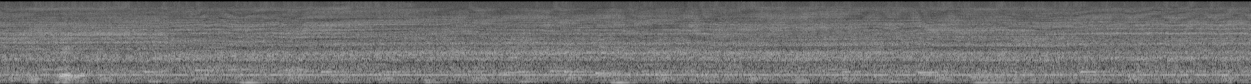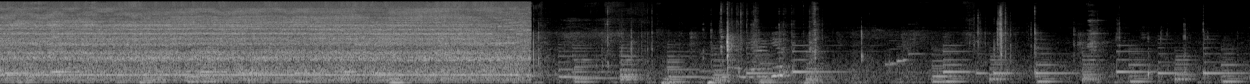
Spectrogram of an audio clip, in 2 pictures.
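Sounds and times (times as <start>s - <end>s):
grooming vacuum running: 0.0s - 18.1s
background music: 0.0s - 25.0s.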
